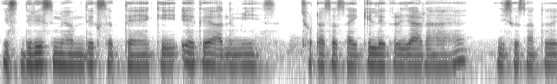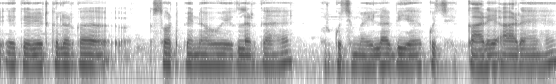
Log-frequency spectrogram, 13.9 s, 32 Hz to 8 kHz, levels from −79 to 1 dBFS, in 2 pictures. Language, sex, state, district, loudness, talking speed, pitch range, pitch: Maithili, male, Bihar, Supaul, -31 LUFS, 170 wpm, 110-115 Hz, 110 Hz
